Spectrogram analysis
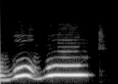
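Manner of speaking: high, loud, drawn-out cheer; cheering whoop. Real, not acted. Daughter asks chat to cheer for mom, cheering whoop. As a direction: whoop it up slowly and loudly.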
